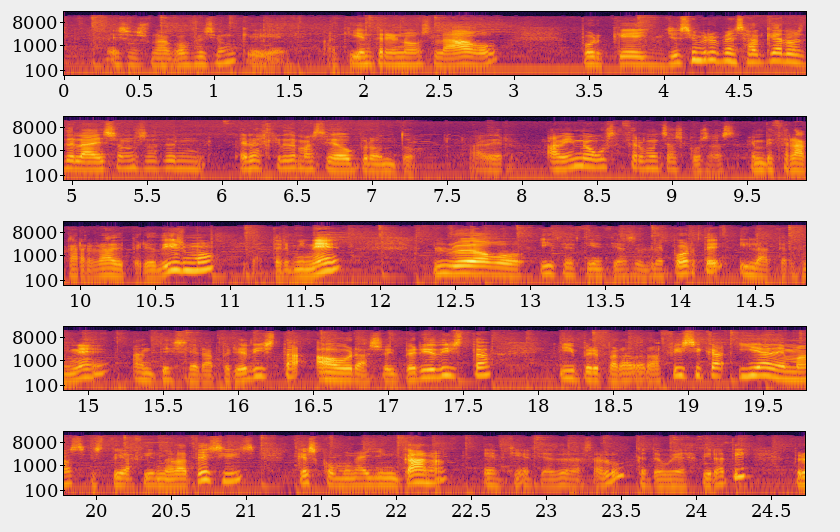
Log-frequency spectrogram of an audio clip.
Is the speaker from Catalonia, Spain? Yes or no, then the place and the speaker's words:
no; Madrid, Community of Madrid, Spain; now in Valencia, Spain; Yo soy de Madrid, aunque me siento valenciana, de corazón valenciano. Trabajaba en Madrid y ahora vivo y trabajo en Valencia.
